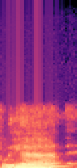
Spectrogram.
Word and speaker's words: Leanne: like to call upon, I think it's Liane or Leanne, and my apologies if I'm not pronouncing your name correctly. A request to unmute you has been sent, and I believe you are unmuted. Great. So yes, it's Leanne.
